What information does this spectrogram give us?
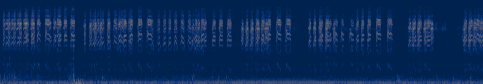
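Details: Great tit (Parus major) nestlings, eight in the brood, begging while parents deliver prey: dense bursts of high, scratchy chirps, rapidly repeated in a clamorous chorus with short pauses, over a low steady hum and one brief low thump.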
